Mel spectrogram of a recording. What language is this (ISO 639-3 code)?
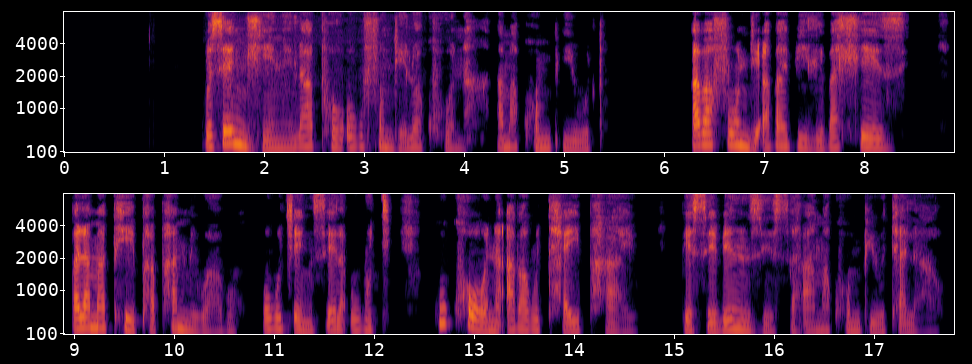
nde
